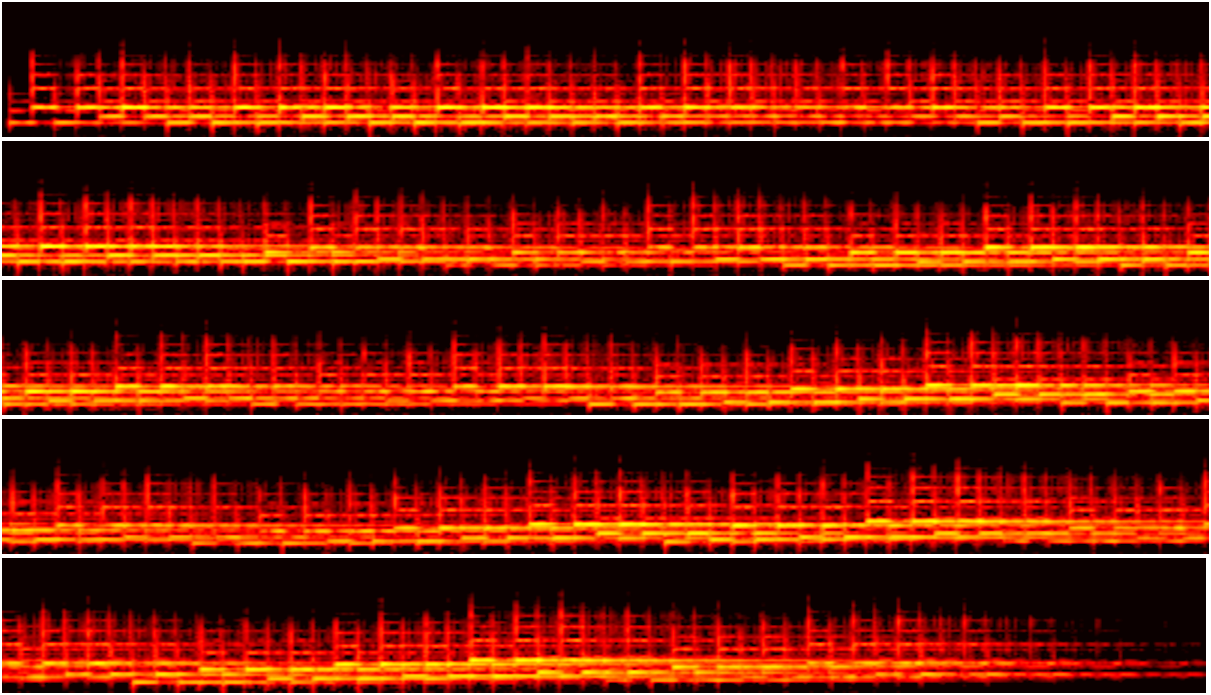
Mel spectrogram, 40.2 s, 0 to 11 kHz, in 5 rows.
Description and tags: toxic arpeggiate 01
really simple pattern or arpeggio..
synth is somewhat synthetic sounding but
kinda smooth. not complicated...
synth-arp, arpeggiator, arpeggio, synth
